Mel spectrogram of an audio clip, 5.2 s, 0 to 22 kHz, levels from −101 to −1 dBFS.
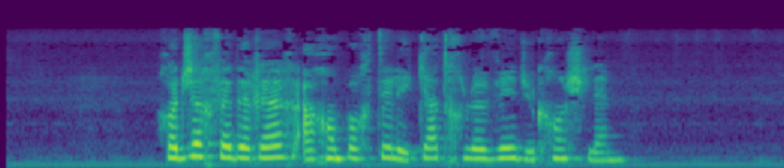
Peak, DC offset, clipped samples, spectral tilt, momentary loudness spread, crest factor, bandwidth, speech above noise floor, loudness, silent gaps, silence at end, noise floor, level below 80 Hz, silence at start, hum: -4 dBFS; under 0.1%; under 0.1%; -4.5 dB/octave; 10 LU; 20 dB; 10.5 kHz; 33 dB; -22 LUFS; none; 1.05 s; -55 dBFS; -64 dBFS; 1.05 s; none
